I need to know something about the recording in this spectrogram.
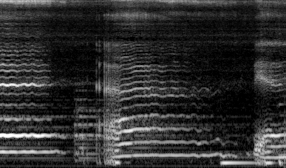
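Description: A singer holds long wordless notes over upright piano accompaniment: first a higher note, then, after a short break about a second in, a lower one.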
